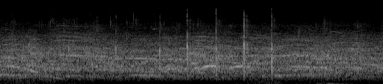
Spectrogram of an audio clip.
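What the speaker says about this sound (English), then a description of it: "The crowd is loud." A loud high school boys basketball crowd cheers and applauds in a gym, a steady roar of voices with scattered claps and a few sharper shouts.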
